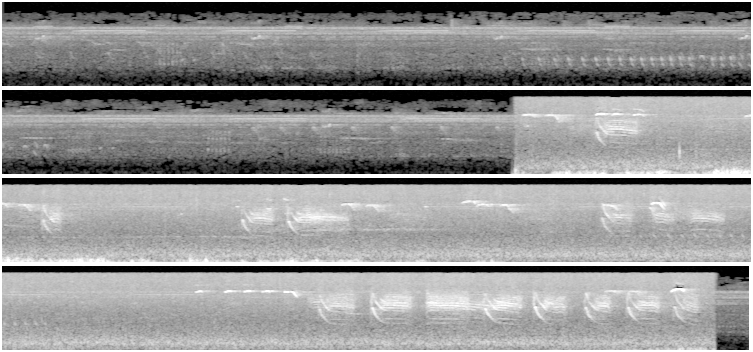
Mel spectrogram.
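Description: Faint outdoor ambience with a soft trill, then a sudden switch about twelve seconds in to louder woodland ambience: small birds giving quick high calls that sweep downward, in bunches, over a noisy background with a low rumble strongest just after the switch.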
